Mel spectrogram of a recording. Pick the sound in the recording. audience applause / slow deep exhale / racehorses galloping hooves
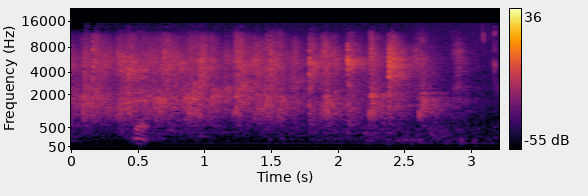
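audience applause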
